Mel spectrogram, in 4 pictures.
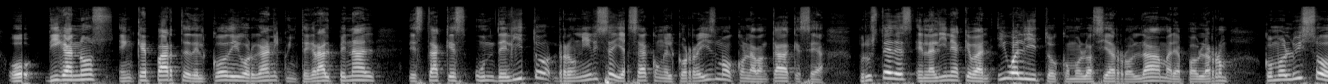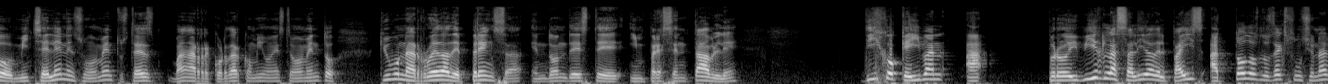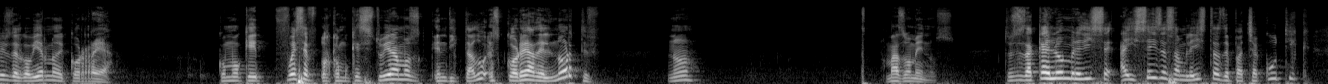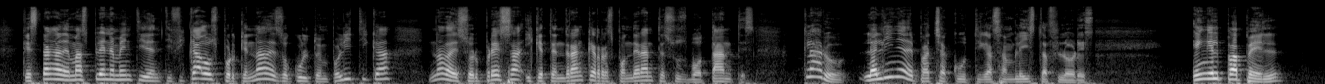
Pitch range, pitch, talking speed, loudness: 150-220 Hz, 175 Hz, 160 wpm, -18 LUFS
